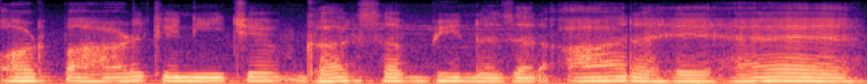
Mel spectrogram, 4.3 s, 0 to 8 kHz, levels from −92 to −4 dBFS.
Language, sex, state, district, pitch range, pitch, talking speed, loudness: Hindi, male, Jharkhand, Ranchi, 120-135 Hz, 130 Hz, 150 wpm, -15 LUFS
